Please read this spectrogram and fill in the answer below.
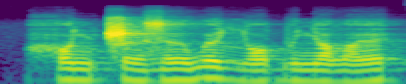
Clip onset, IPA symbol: h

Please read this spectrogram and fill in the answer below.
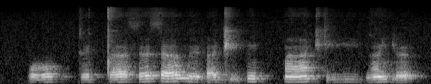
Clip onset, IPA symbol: p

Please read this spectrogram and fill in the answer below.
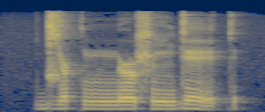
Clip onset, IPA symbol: d͡ʑ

